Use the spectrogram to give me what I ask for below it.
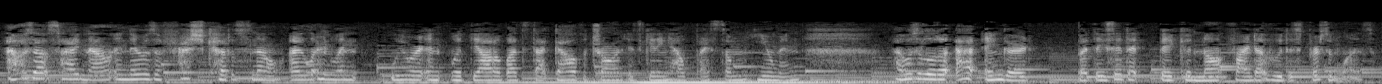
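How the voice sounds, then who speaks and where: A woman's voice: medium pitch, flat delivery, normal speed, dull audio. A young woman casually reading her own first-person fan story aloud, chatty, with asides to listeners and many restarts. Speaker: fan fiction reader. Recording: music clearly behind the voice.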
